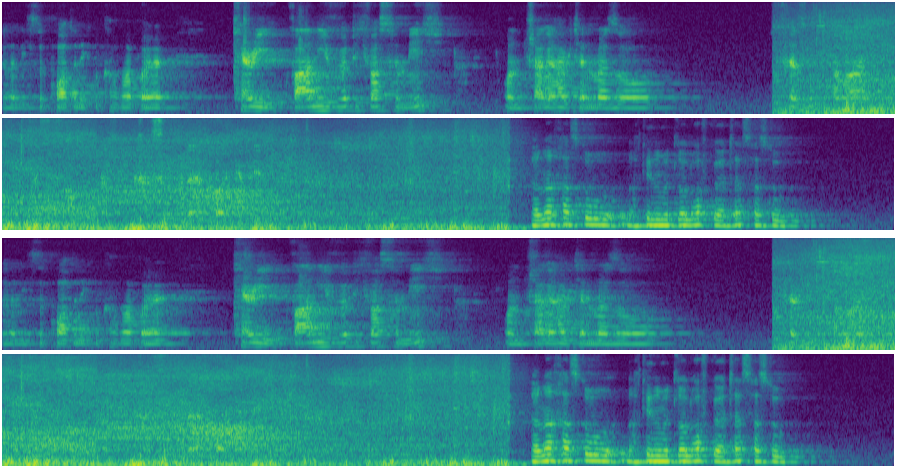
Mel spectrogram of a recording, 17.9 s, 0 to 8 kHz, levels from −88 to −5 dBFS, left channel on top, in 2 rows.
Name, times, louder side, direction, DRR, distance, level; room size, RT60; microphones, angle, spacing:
voice 1, 0.0-2.0 2.3-4.7 5.0-6.5 7.7-8.8 9.2-12.2, left 3 dB, 70° left, 7 dB, 1.9 m, -31 dB
sound 1, 7.7-14.0, right 2 dB, 15° right, 0.9 m, -25 dB
voice 2, 14.2-16.8, right 2 dB, 40° right, 10 dB, 1.2 m, -23 dB
24.5 x 22.0 x 6.7 m, 1.3 s
head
